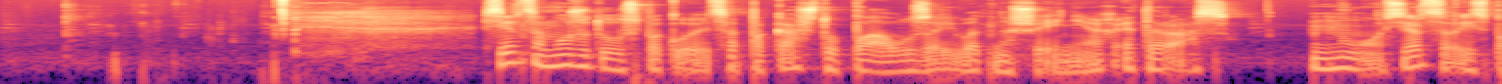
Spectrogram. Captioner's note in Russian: откашливается; тяжело вздыхает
